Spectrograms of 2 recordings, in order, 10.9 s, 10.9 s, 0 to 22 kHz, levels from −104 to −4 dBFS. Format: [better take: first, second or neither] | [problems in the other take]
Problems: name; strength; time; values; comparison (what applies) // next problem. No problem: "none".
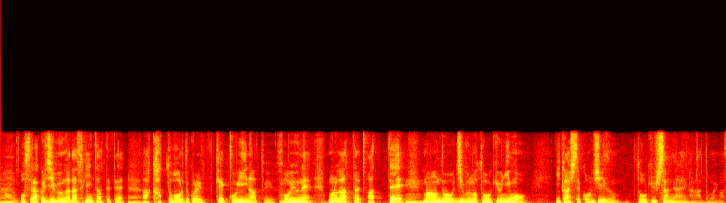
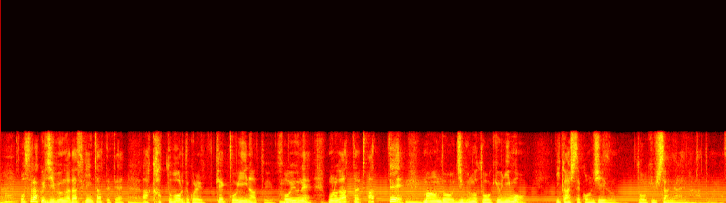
first | background sound (Trumpet); 15 dB below the speech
